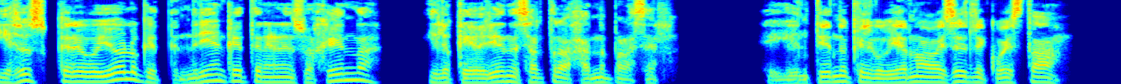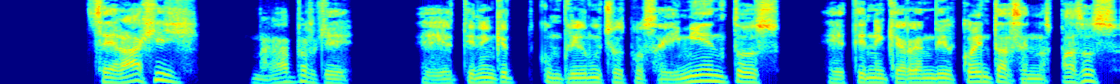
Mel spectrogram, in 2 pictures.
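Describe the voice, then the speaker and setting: On a very clean recording with a silent background and a dry, close sound with no echo, a man with a Guatemalan accent speaks at a moderate pace. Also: medium pitch for a man, ordinary pitch variation. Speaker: business association president. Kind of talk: interview.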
